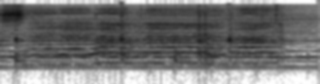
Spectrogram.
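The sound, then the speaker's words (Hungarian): Two violins sustain a steady drone on an open fifth at the start of a song's verse, a bagpipe-like bowed chord with faint rhythmic bow pulses, moderately loud, with no voices. “Itt csak egy alap ö, hangot, egyfajta ö, dudás ö, kvintet tart a két hegedű, majd aztán ugye lelép az akkordmenetnek a második akkordjára, majd aztán a harmadikra visszalépünk.”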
